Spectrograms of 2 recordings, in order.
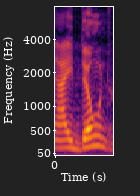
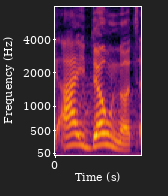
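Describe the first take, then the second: First: "don't" as one syllable, final t sounded; one-syllable "don't", not the pastry; funny-accented "don't". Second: "donut" in two distinct syllables, DOH-nut; loud, higher "I donut", both syllables sounded; clear "donut". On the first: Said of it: "with a funny accent?". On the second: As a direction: say "donut" like the pastry. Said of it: "are they saying". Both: Shown as a demonstration.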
